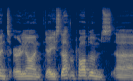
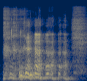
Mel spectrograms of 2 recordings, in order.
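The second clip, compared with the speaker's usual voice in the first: laughing; 7 semitones higher than usual. Real, not acted. Laughing at own joke.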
